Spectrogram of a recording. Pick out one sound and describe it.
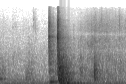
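A door shuts with a thud.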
